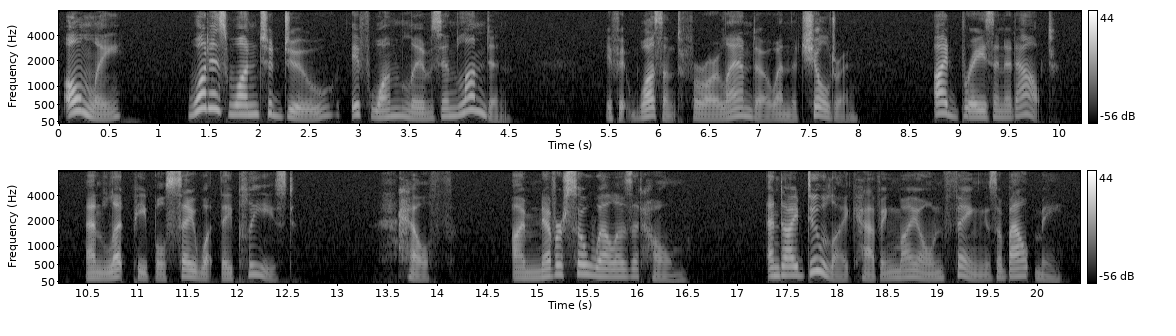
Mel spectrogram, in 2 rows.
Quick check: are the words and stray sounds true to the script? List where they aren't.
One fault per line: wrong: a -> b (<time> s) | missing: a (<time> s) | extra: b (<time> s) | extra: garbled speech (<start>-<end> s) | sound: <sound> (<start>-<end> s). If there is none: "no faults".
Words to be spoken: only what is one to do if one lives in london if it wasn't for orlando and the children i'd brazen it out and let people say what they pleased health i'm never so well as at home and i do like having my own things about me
no faults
